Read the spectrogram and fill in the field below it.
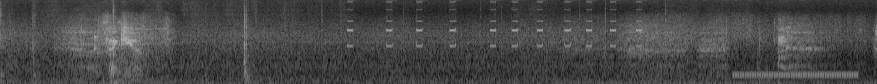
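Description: Quiet telephone dialing tones in a film scene, a series of short evenly spaced beeps as a phone number is keyed in, with faint background sounds and a brief voice before.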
